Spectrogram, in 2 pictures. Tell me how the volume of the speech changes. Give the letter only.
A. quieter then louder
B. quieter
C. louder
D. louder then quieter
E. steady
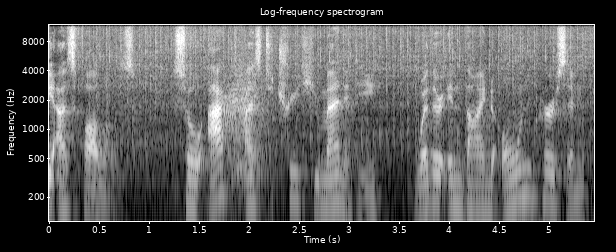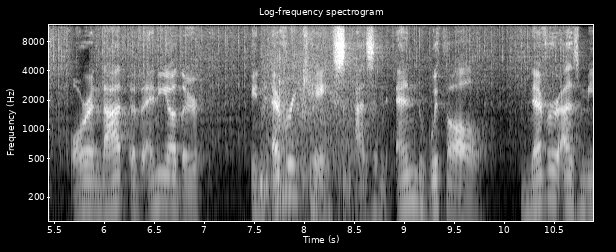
E.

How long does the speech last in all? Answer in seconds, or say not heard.
11 s.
